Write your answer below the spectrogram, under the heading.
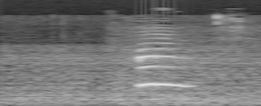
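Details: High-voiced black-and-white cat lying in wait after a bath, begging for affection: a single brief, pure, high chirp-like meow held level for a moment against a quiet low hum.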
